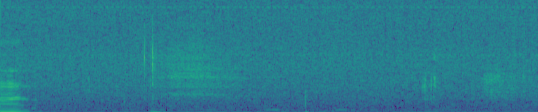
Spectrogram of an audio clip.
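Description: Faint handling noise from a plastic digital photo frame being moved on a tabletop by hand: one light knock about a second in, then a few soft clicks.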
